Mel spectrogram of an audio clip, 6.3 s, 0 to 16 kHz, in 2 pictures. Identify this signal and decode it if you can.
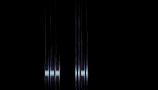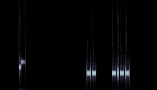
Morse code, heard as a keyed tone, about 42 wpm, spaced as for 20 wpm, 690 Hz. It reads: OF MY
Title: 4x Character Spacing - Top 300 Words - 45wpm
